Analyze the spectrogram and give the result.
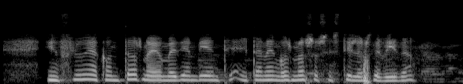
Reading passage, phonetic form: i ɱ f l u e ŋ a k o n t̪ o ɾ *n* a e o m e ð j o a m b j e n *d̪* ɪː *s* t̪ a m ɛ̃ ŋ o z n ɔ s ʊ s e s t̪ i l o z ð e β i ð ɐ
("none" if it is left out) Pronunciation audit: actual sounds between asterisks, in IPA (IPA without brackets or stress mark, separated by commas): n, t̪, none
